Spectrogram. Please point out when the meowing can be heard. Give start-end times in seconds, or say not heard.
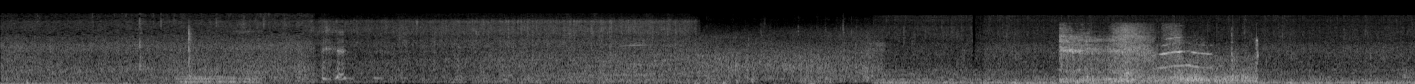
1.8-2.6, 4.8-7.4, 10.6-12.6.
